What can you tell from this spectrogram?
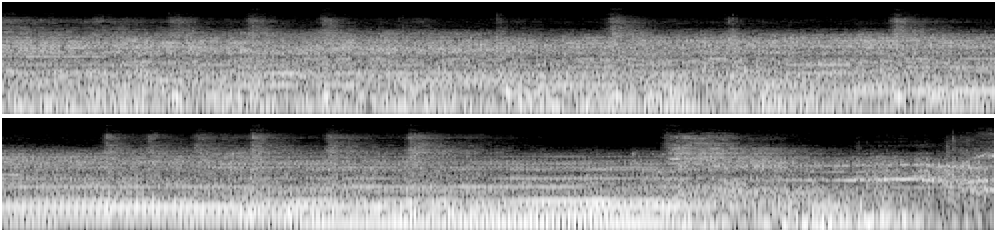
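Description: Live rock band playing an instrumental passage: electric guitars and bass guitar ringing out over drums, with drum and cymbal hits coming thick and fast, and the sound changing about six seconds in.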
